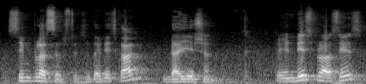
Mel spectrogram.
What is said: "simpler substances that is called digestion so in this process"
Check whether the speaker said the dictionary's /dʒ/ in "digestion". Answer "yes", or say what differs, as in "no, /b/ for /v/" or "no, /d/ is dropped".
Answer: no, /dʒ/ is dropped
